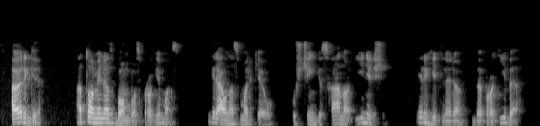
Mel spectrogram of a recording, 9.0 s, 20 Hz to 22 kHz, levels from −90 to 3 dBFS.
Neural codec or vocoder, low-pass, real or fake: none; 5.4 kHz; real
